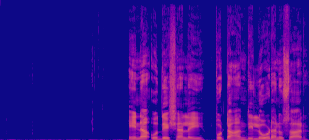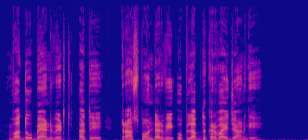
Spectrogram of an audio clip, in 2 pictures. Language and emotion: Punjabi, neutral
